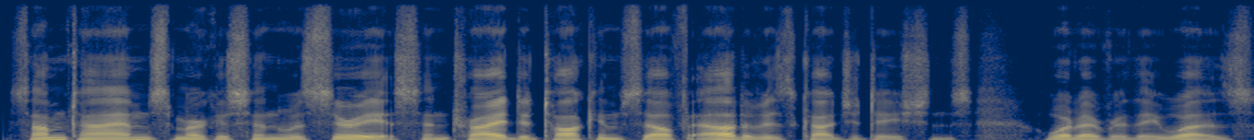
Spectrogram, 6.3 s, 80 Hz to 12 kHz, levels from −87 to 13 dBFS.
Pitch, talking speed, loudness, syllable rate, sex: 125 Hz, 155 wpm, -19 LUFS, 4.9 syllables/s, male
